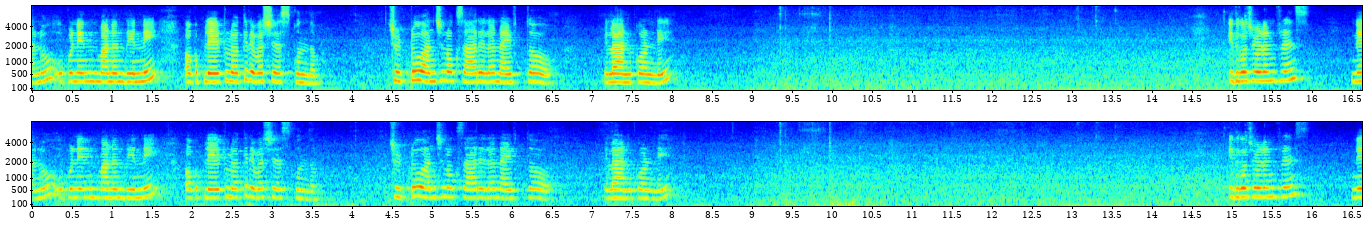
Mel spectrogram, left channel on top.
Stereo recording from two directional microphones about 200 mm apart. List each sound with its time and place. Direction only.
0.0 s a woman's voice: 55° left (ahead or behind)
4.4 s a woman's voice: 60° left (ahead or behind)
14.9 s a woman's voice: 55° left (ahead or behind)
